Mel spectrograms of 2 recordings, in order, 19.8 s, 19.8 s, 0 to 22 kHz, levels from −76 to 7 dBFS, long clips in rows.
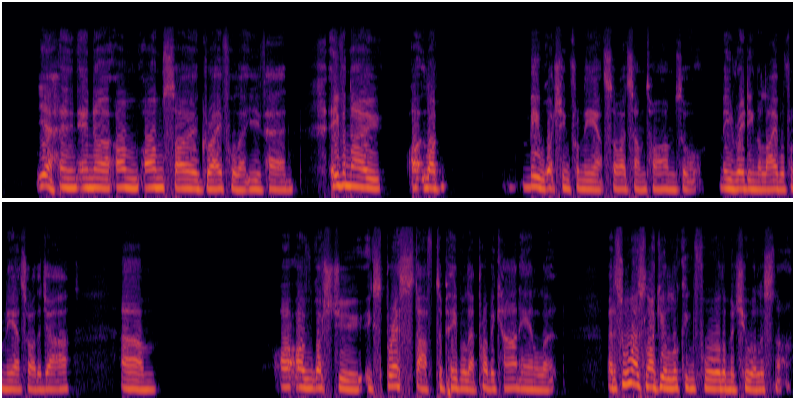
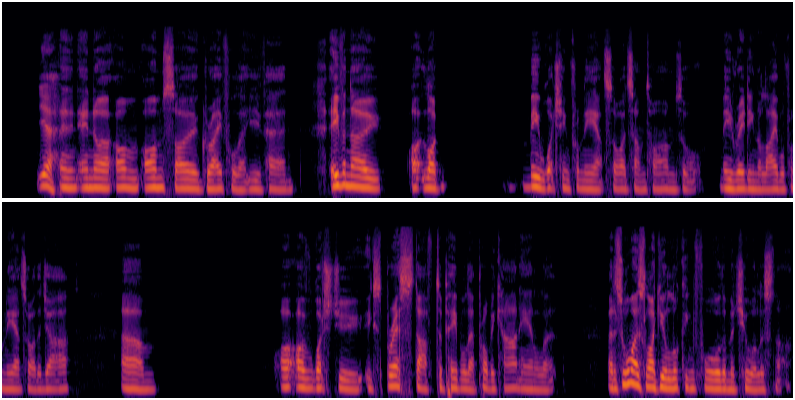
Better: second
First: distortion; heavy; 7 dB below the speech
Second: none

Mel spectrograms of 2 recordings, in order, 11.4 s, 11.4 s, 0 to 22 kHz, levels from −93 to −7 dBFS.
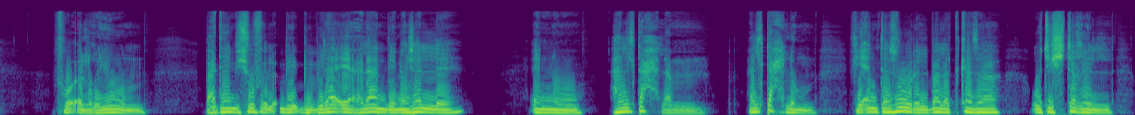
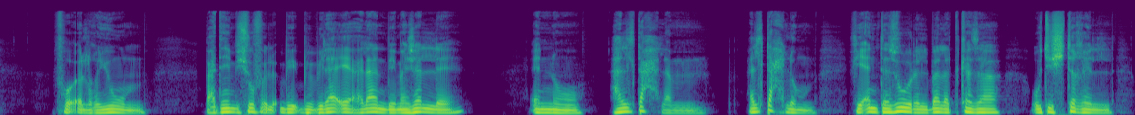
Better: second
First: distortion; slight; 10 dB below the speech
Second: none

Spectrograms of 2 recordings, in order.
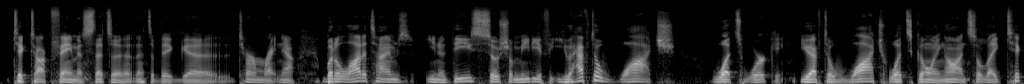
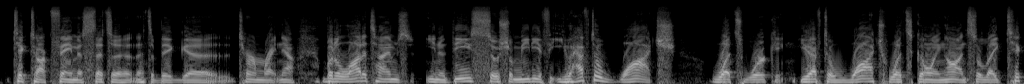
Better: first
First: none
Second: distortion; heavy; 5 dB below the speech

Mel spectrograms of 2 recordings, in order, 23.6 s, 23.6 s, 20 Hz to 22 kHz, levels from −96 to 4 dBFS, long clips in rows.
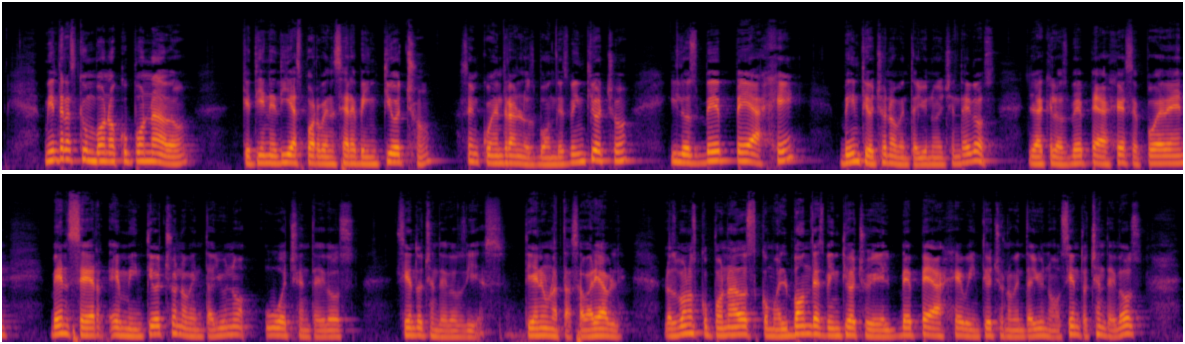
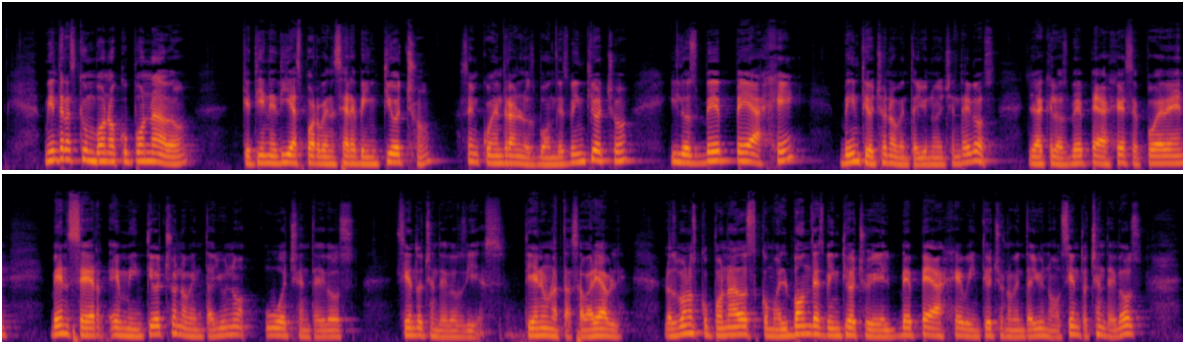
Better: neither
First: none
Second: none

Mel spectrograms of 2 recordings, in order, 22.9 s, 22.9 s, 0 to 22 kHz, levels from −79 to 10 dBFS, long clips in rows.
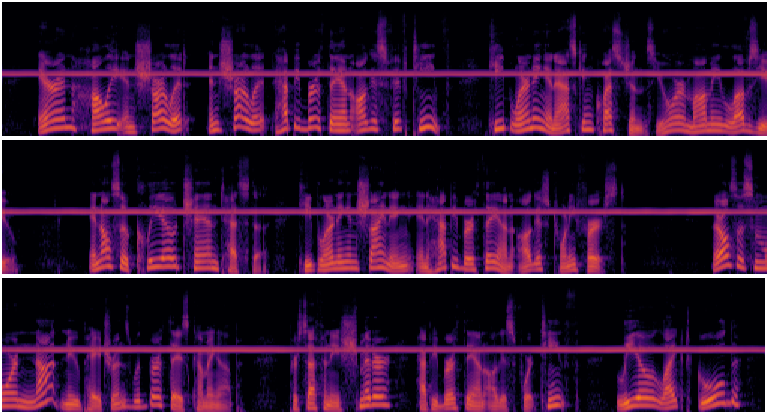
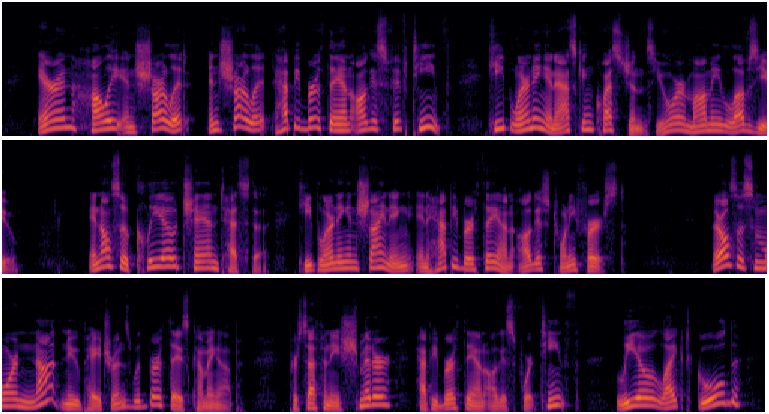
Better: second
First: high-pitched whine; loud; throughout; 2.5 kHz, 6 dB below the speech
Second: none

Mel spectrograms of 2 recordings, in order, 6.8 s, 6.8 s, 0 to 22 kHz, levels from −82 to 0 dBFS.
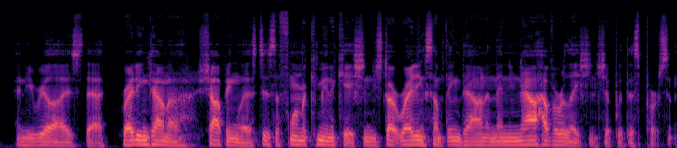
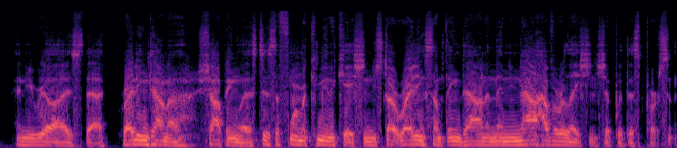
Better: first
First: none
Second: distortion; heavy; 8 dB below the speech

